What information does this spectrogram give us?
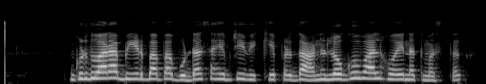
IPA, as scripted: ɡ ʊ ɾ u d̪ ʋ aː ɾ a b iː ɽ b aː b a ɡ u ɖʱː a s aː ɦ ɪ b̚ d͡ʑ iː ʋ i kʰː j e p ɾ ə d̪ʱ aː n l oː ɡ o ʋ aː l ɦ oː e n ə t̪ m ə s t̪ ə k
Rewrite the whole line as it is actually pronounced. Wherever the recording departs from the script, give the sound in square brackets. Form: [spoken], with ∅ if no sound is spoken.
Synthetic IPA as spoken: ɡ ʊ ɾ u d̪ ʋ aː ɾ a b iː ɽ b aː b a [b] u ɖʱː a s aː ɦ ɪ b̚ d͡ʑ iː ʋ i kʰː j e p ɾ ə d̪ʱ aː n l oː ɡ o ʋ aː l ɦ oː e n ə t̪ m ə s t̪ ə k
